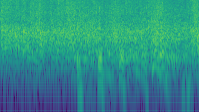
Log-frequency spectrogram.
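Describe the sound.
An audience claps steadily, a dense, even wash of applause with voices mixed underneath.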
